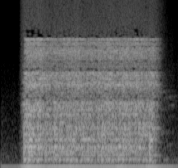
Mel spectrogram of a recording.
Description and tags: drum roll
When I came to the strange decision to try recording my poems as songs I looked for ambience around the house. Just a quick drumming with sticks
drum, percussion, rhythm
